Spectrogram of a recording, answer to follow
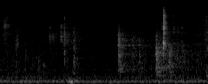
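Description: A few scattered light clicks and knocks from someone handling things at a lecture-hall lectern, with the sharpest click near the end.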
